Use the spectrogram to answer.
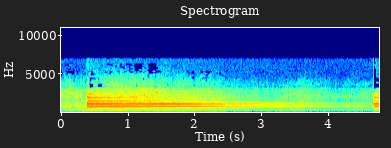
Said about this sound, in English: Bellkeeper, toll the bell.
